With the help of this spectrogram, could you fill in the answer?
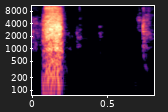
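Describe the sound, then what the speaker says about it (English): A dog gives one short, loud bark, followed by a brief fainter yelp after a pause. "Dog barking."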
